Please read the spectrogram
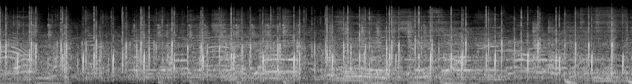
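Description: Crowd clapping in dense, irregular applause over music, with voices mixed in.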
